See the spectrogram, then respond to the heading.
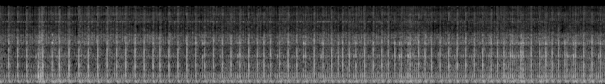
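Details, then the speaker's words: Yamaha Force two-stroke motorcycle during carburettor setting, smaller jet already fitted: rapid soft, blubbery burbling beat rather than crisp and even; still running too rich, mechanic says the membrane is open. "masih keboros sen Wan padahal sudahah diganti kecil ya Wan"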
